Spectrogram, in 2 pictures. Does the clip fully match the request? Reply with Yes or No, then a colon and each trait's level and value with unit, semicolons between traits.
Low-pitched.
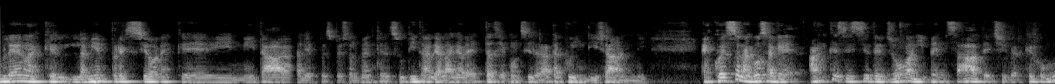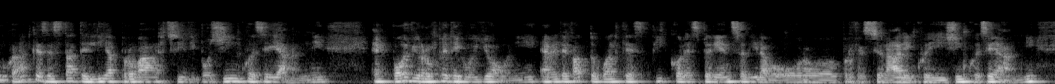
Yes: low, 120 Hz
